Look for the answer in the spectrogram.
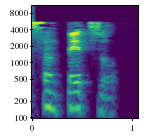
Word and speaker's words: Sampezzo: Saíram quatro edições pela Martins Fontes de um personagem dele, que é um detetive meio noir, chamado Sampeso, né? ou então, mais italianadamente falando, Sampezzo, com, com dois Z. É isso mesmo, Marcão, a pronúncia? Que é em pizza? São é Acertou, parabéns, cara.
